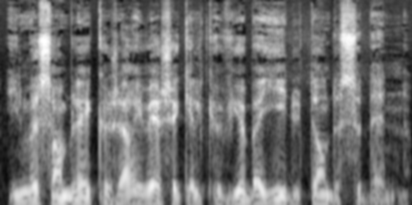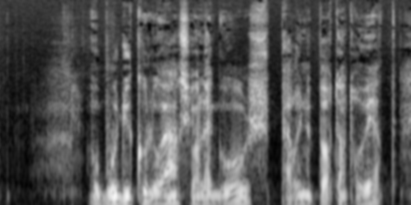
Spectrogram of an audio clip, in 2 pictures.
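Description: Gravelly low-voiced male reader. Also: no echo, clean studio sound. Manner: measured, expressive storytelling. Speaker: actor reading aloud. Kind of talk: literary reading.

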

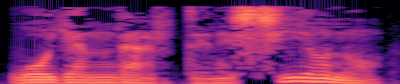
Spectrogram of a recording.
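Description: A man reading aloud, voicing a brutal domineering man who shouts with barely held-back fury. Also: low-pitched, moderate pace, slightly rough, dry recording. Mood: angry. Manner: loud, forceful, barely restrained anger.

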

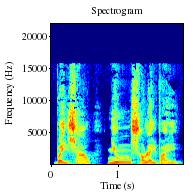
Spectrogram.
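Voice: medium pitch, moderate pace, natural voice. A narrator voicing a startled young man who speaks hesitantly and uneasily. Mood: uneasy.

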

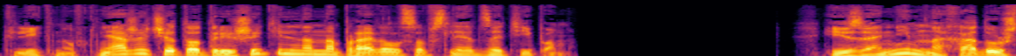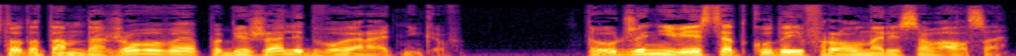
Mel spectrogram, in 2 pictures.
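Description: Expressive male audiobook narrator, dry sound. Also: medium pitch, a little fast, dry recording. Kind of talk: scripted narration.

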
